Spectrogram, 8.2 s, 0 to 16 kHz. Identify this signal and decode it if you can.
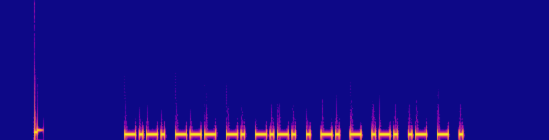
Morse code, heard as a keyed tone, about 22 wpm, 700 Hz. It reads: CONCENTRATE
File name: practice / 22wpm / Eleven Letter Words - 22wpm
